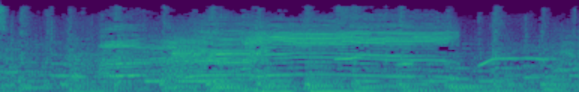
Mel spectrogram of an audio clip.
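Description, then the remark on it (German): Sheep bleat loudly, several wavering calls overlapping in a steady flock chorus, with one last rising bleat near the end. “Für uns sind unsere Schafe unsere Autos.”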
